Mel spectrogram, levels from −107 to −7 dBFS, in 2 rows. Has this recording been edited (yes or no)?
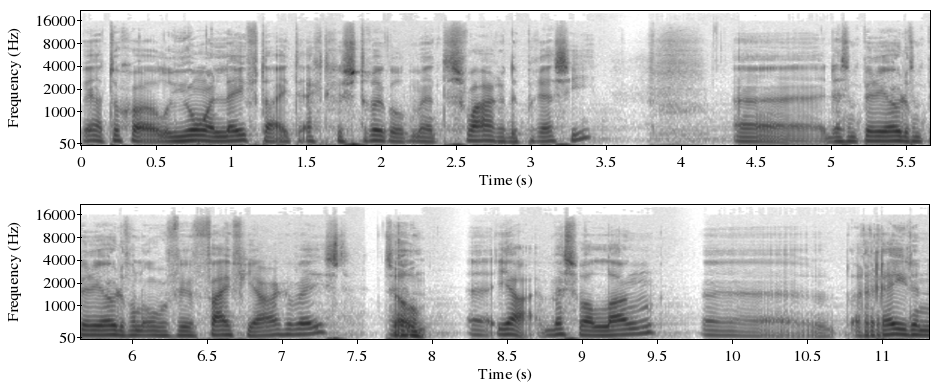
yes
